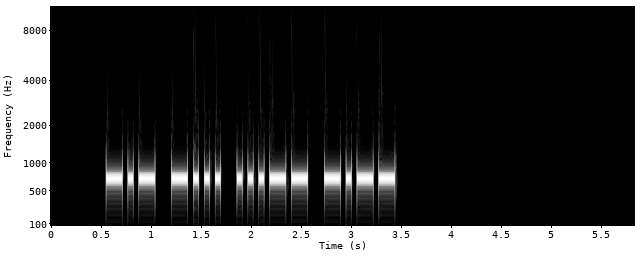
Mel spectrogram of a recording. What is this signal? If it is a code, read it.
Morse code, heard as a keyed tone, about 22 wpm, 700 Hz. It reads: KB3Y
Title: USA Call Signs - 4 Characters - Repeated 3x - 22wpm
